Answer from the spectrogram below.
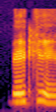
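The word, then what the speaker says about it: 베개: BG, bacanya BG aja. Aja Mbak. Jangan AE. Walaupun romanisasinya AE ya.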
